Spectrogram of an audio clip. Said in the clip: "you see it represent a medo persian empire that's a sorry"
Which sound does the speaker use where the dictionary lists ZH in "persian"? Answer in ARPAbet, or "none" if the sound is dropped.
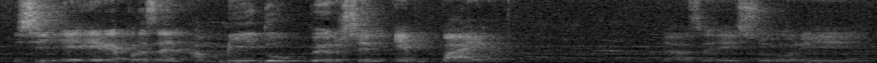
S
